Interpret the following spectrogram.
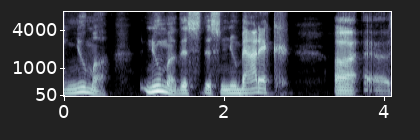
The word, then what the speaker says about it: pneuma: Well, in in you know in various traditions they say soul but really spirit pvma uh or as as angophone pronunciation would be numa.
